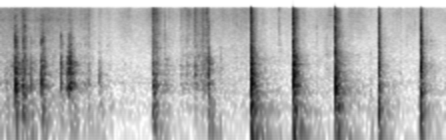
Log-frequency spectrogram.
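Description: Carpeted trunk trim cover being lined up and pressed into place by hand: light rattling at first, then about five sharp knocks roughly half a second apart as the panel seats.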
